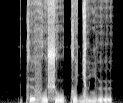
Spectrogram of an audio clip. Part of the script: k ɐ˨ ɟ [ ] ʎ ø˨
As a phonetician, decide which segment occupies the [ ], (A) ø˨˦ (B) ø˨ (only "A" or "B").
B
